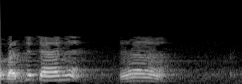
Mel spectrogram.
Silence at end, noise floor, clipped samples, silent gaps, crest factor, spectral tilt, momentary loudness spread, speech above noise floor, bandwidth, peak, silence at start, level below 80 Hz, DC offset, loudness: 0.7 s; -49 dBFS; under 0.1%; none; 16 dB; -10 dB/octave; 11 LU; 29 dB; 3.9 kHz; -6 dBFS; 0 s; -62 dBFS; under 0.1%; -21 LUFS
